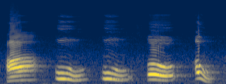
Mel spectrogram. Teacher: तो इसमें जिह्वा, हमें ये थोड़ा सा महसूस होता है कि मुख के पीछे से ध्वनि आ रही है, अर्थात जिह्वा का पश्च भाग सक्रिय है। और अब मध्य स्वर की बात करें तो मध्य स्वर है अ, जिसमें जिह्वा के दोनों बीच के किनारे सक्रिय हो जाते हैं। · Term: पश्च स्वर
